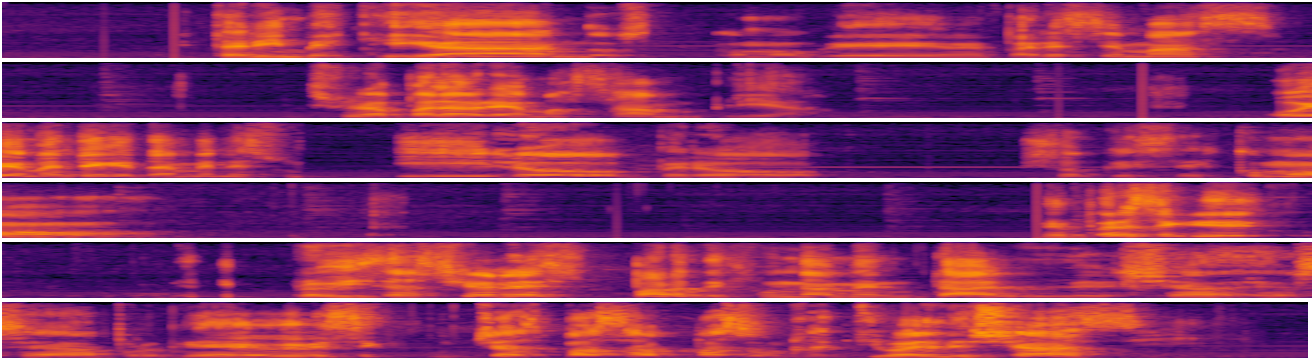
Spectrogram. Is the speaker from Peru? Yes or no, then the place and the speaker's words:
no; Uruguay; moved away as an adult; que yo soy uruguayo, vivo acá hace 20 años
